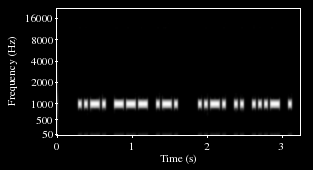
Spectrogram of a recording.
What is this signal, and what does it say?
Morse code, heard as a keyed tone, about 30 wpm, 1000 Hz. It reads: FOR FIVE
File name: qotdfiles / 30wpm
